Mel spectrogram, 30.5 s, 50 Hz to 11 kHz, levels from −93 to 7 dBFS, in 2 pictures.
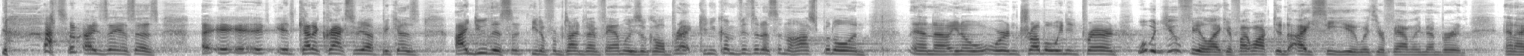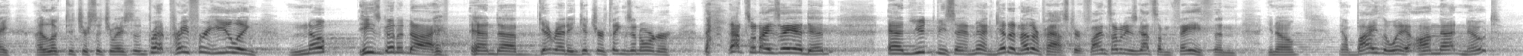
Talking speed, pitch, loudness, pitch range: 225 wpm, 195 Hz, -23 LUFS, 175-265 Hz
